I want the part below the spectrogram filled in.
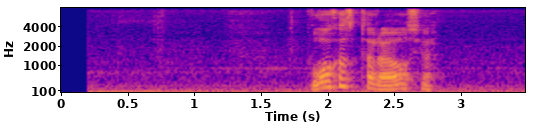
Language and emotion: Russian, neutral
